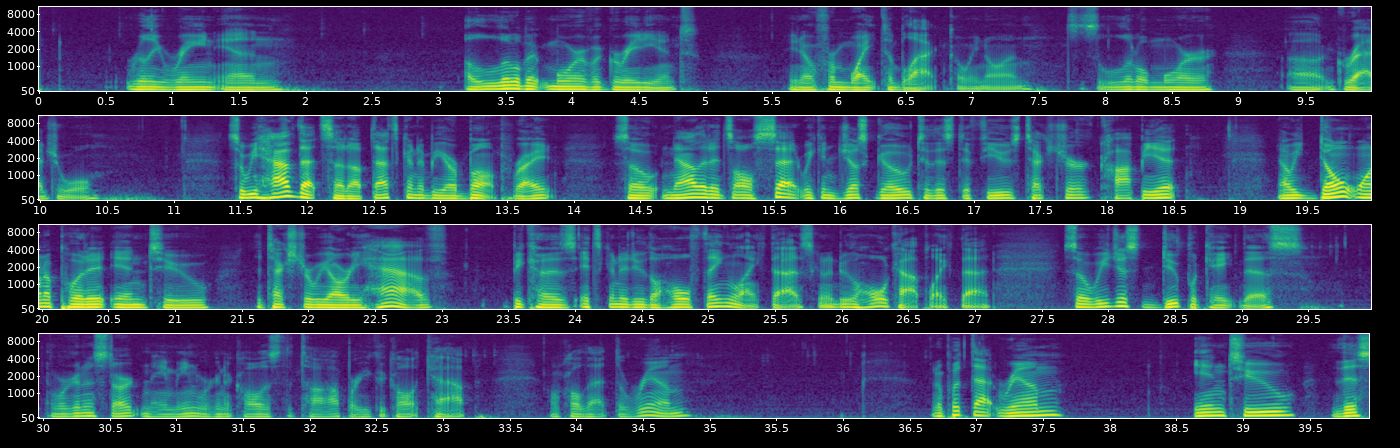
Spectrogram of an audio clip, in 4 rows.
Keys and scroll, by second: 17.3 super+c, 30.7-31.6 typing, 33.5-34.6 typing.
